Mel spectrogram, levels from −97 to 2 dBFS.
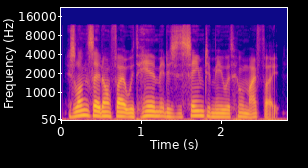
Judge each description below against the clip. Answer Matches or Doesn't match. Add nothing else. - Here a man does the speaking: Matches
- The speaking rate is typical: Doesn't match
